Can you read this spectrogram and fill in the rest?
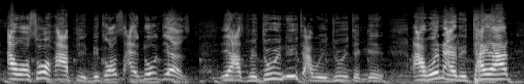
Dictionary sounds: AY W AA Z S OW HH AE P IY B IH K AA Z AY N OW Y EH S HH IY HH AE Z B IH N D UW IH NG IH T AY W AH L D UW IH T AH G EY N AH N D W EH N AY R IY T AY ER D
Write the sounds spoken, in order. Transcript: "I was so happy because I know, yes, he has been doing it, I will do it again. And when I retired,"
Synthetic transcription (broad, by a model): AY W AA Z S OW HH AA P IY B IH K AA S AY N OW Y EH S HH IY HH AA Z B IH N D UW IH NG IH T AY W AH L D UW IH T AH G EY N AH N W EH N AY R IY T AY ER D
